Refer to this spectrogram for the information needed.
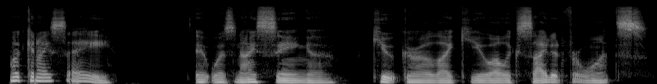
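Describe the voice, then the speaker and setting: Young male superhero played by a man, romantic audio roleplay. Slow-paced, playful, bashful, close dry sound. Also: sits low, a little mellow, dry recording. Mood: playful, gentle. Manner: playful, stammering when shy. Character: teasing, flustered male superhero smitten with his nemesis. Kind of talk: romantic roleplay audio acting, addressed to listener.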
